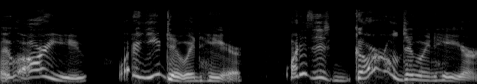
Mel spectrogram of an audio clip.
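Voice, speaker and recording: A put-on character voice, female-sounding and fairly high in pitch, is delivered at a fairly slow pace. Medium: read story.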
